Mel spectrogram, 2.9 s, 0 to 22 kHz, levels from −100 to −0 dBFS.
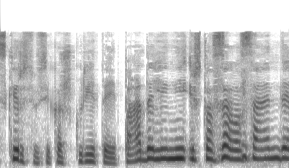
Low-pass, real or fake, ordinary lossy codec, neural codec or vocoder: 9.9 kHz; fake; AAC, 32 kbps; autoencoder, 48 kHz, 128 numbers a frame, DAC-VAE, trained on Japanese speech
